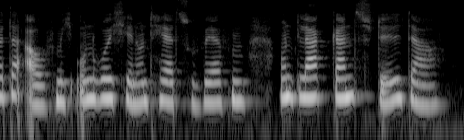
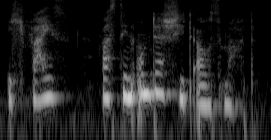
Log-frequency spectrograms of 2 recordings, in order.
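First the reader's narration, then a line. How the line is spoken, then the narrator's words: Whispering. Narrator (German): flüsterte ich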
